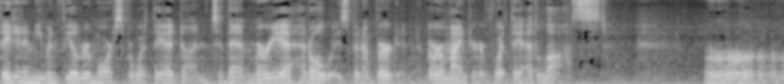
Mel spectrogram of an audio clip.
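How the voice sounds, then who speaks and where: A woman talks at a moderate pace while noticeable background noise and audible room echo fill the recording. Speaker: gamer. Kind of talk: reading aloud. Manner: soothing.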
